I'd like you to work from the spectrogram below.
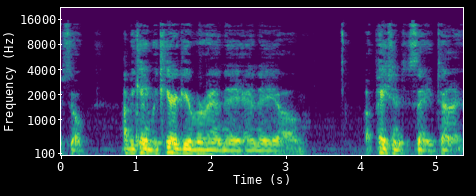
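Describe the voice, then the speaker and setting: Amid audible room echo, a man speaks at a fairly low pitch with fairly even intonation. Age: 60s. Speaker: cancer survivor and advocate. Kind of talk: interview testimony. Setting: on location at a conference. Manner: halting, many fillers.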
